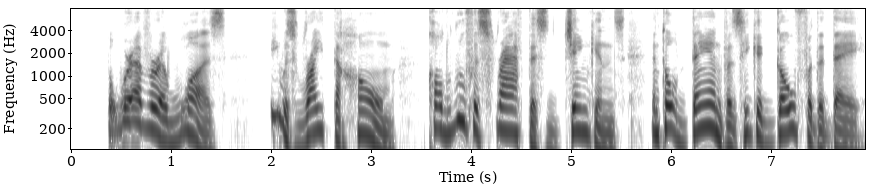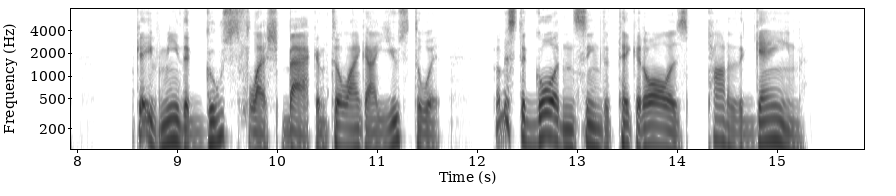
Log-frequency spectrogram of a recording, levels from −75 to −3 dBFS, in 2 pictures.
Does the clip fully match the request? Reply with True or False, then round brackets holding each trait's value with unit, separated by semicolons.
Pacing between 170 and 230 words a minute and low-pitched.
True (180 wpm; 115 Hz)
